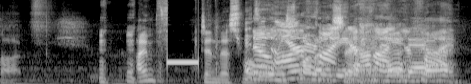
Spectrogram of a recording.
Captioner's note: beep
